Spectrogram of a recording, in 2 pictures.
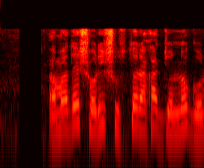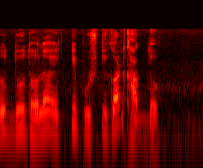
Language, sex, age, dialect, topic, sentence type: Bengali, male, 25-30, Standard Colloquial, agriculture, statement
